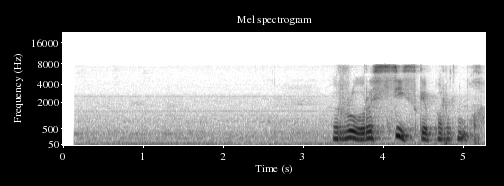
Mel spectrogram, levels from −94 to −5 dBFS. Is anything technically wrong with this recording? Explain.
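No, there's no technical fault.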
